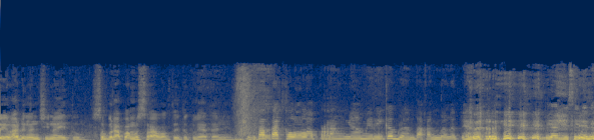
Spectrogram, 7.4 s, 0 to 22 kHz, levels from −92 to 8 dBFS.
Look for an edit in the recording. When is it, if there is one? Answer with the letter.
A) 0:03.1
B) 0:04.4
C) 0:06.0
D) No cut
A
